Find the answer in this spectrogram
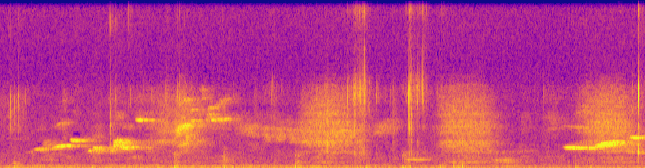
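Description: Songbirds singing outdoors: short whistled chirps and phrases, one burst about a second in and another louder one near the end.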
